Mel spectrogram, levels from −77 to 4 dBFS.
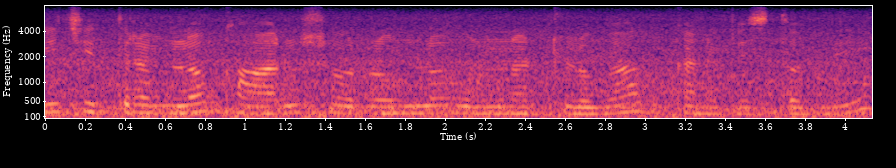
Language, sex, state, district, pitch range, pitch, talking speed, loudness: Telugu, female, Telangana, Hyderabad, 175-190 Hz, 180 Hz, 70 wpm, -15 LUFS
